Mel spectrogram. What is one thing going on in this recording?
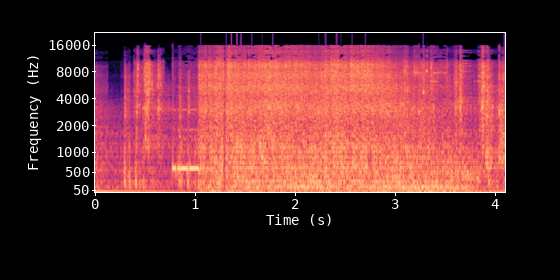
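Gunshots crack in quick bursts, close by.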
